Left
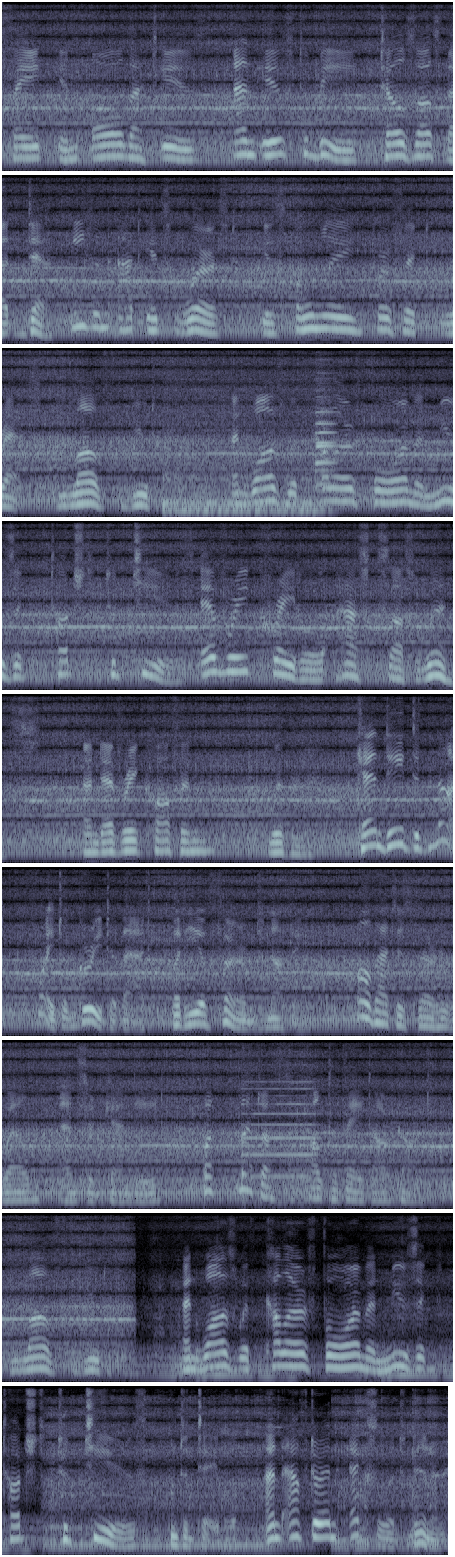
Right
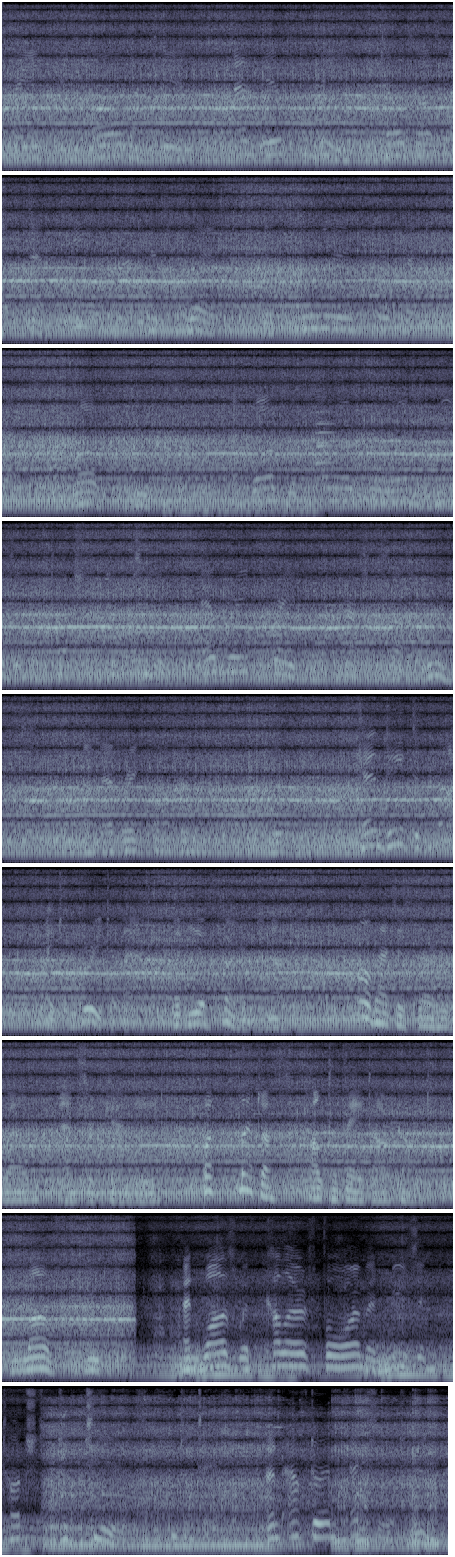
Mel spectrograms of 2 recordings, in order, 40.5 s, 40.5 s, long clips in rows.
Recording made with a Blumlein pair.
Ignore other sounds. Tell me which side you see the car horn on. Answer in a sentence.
In this clip you hear the car horn on the left.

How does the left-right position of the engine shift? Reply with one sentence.
In this clip you hear the engine stay put.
